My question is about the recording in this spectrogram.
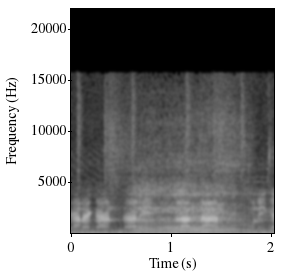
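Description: A person's voice heard over the steady running of trail motorcycle engines.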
